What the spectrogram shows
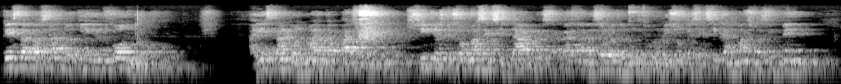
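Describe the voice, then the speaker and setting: A man's voice: a little high, normal speed, distant mic, background noise. A man lecturing a class, quizzing students by name and repeating key answers. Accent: Peruvian Spanish. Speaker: pharmacology lecturer. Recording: roomy classroom echo, recorded from afar.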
